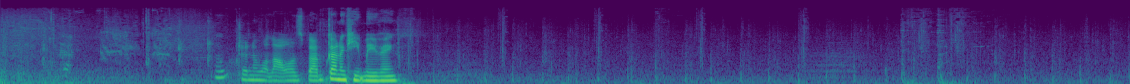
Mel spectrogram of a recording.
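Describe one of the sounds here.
Footsteps crunch softly on a forest floor.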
